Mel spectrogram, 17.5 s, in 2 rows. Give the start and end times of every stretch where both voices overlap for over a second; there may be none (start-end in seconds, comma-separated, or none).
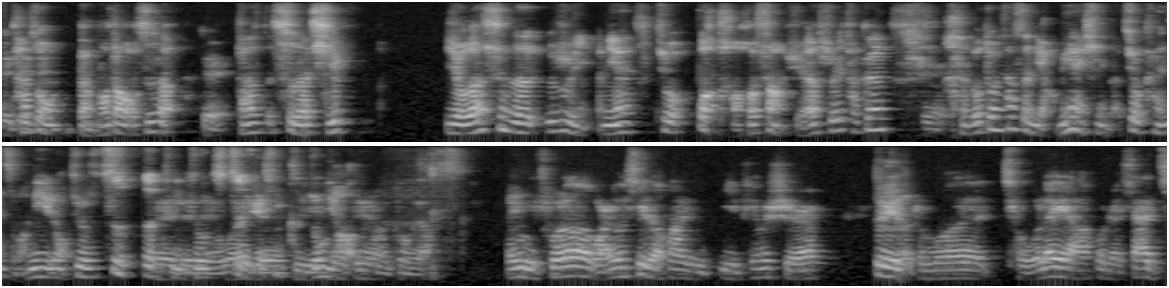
10.0-11.4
